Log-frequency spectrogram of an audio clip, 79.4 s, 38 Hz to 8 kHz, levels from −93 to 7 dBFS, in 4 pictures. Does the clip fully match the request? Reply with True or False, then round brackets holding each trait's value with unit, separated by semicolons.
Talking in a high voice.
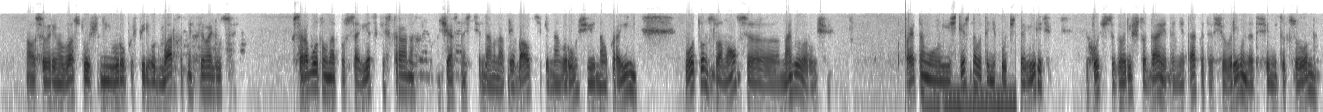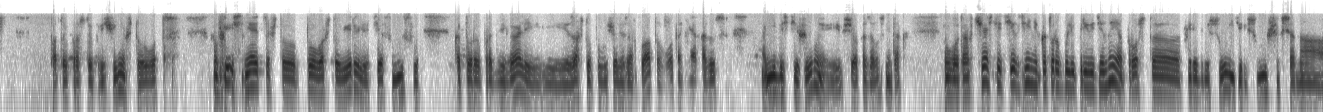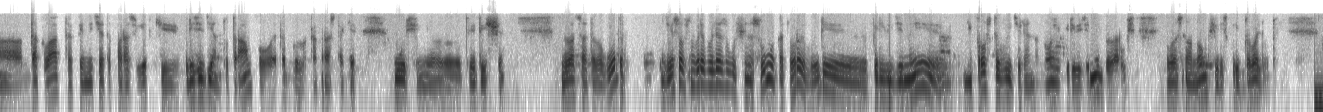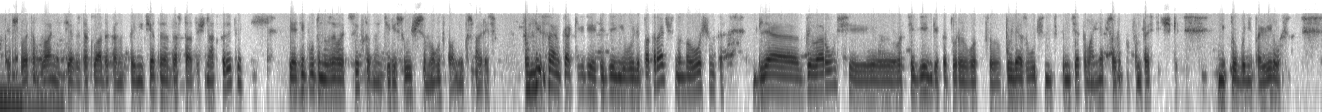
False (105 Hz)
